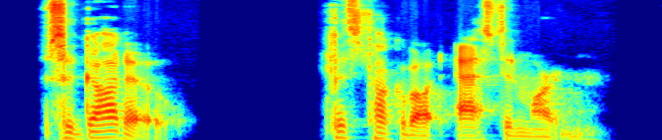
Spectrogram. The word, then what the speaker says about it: Zagato: Aston Martin Zagata. What? Nice. It's not pronounced Aston Martin Zagata. It's pronounced Aston Martin. Zagato.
